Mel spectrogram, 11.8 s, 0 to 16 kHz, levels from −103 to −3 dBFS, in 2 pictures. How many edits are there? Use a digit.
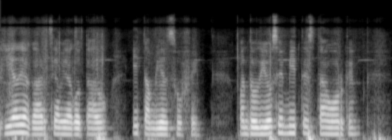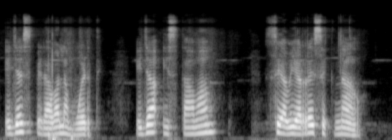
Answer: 1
